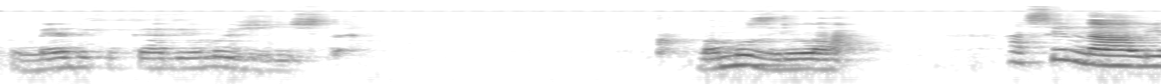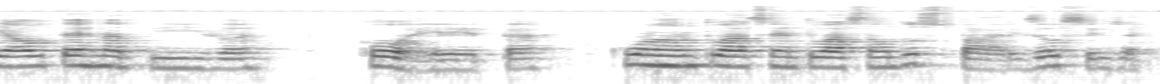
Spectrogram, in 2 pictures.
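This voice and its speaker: A woman's voice: mid-range voice, warm tone, echoey room. A woman from Brazil teaching an exam-prep grammar lesson, explaining step by step and checking in with her listeners.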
